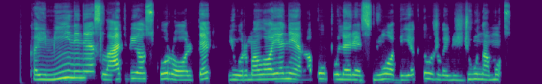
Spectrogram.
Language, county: Lithuanian, Utena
